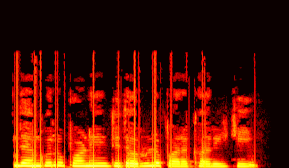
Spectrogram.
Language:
Pashto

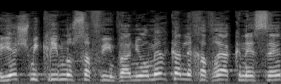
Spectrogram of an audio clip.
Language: Hebrew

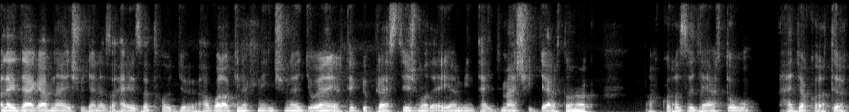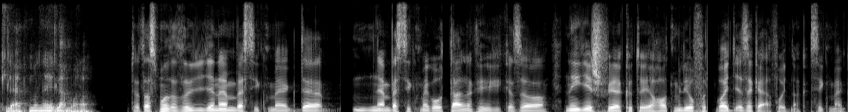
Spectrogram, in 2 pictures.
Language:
Hungarian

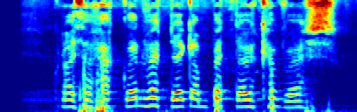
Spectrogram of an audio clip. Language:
Welsh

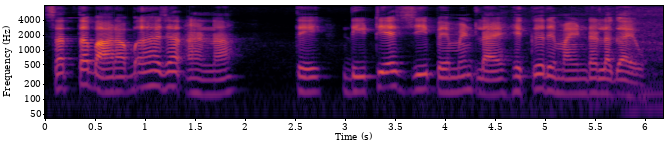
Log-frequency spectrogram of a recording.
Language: Sindhi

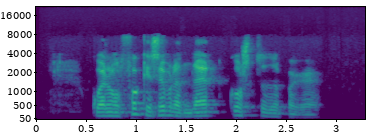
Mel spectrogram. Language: Catalan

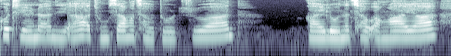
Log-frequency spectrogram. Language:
Mizo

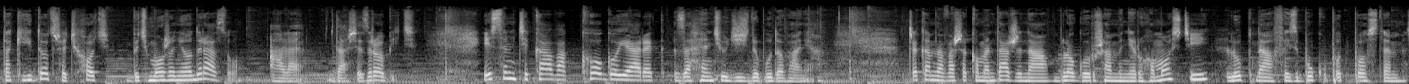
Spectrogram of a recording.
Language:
Polish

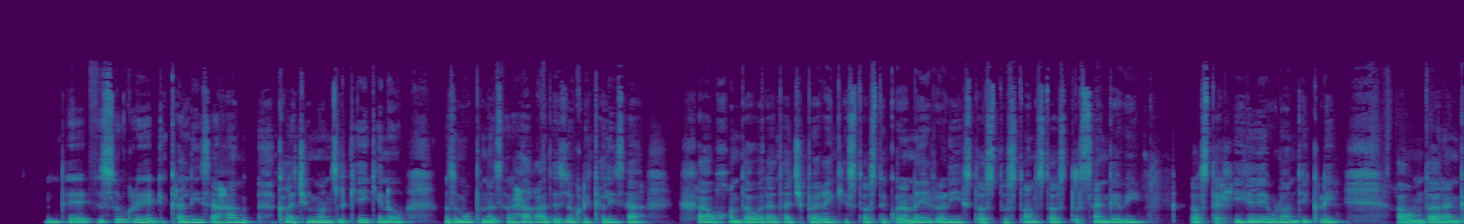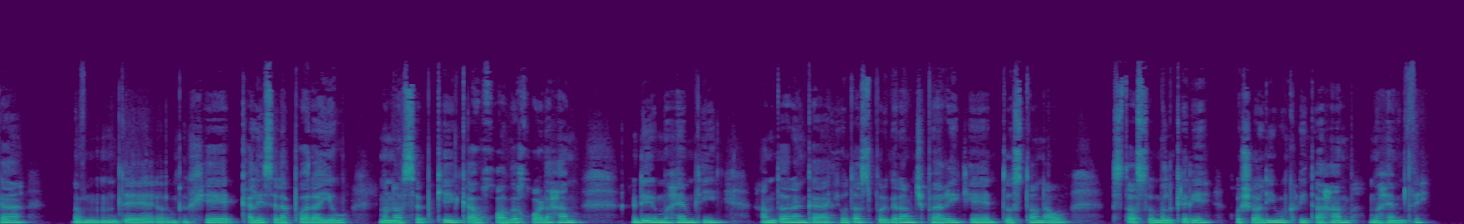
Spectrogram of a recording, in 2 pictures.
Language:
Central Pashto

